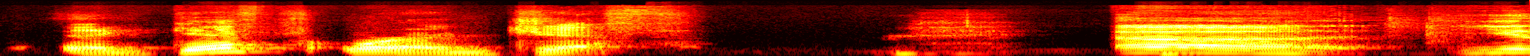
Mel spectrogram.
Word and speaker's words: GIF: the man the way the man said it's pronounced gif yeah well right we we'll go with that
